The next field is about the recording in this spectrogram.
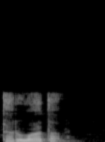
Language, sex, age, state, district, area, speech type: Telugu, male, 18-30, Telangana, Mancherial, rural, read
